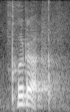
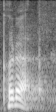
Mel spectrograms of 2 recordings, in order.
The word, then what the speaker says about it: put up: Remember, the T is between vowels, so it's pronounced like a fast D. Put up, put up.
